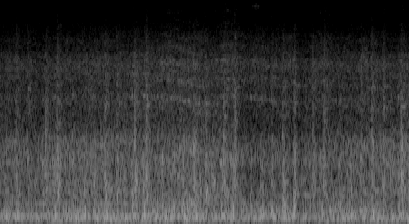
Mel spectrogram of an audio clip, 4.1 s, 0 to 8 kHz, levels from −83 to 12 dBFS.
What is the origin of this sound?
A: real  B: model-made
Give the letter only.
A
